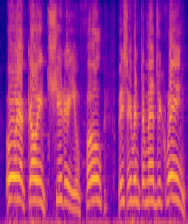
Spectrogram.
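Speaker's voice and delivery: high, loud quarrelling yell; angry cursing. Acted. Guard cursing a cheating fool mid-ruckus, angry yelling. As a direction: shout it in outraged accusation. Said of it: "ruckus continues in the other room and some curses".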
